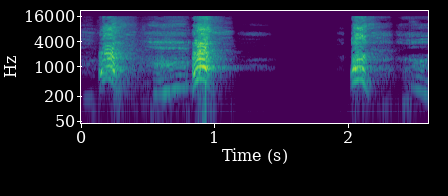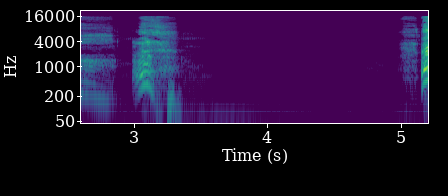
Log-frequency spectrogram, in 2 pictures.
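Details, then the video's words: Pug producing sharp, separate barks about a second apart, with soft whimpering tones between them and brief silent gaps. "Pug Bark"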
